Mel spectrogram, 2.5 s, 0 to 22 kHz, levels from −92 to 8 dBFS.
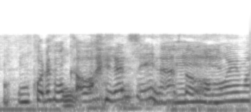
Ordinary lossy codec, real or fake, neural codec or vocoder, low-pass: none; fake; codec, 16 kHz, 8 kbps, FreqCodec, smaller model; 7.2 kHz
